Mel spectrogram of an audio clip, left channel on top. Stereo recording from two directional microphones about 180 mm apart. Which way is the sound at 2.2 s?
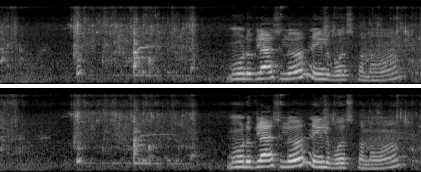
40° right (ahead or behind).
